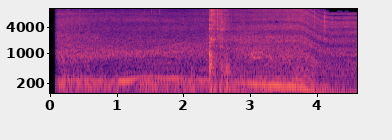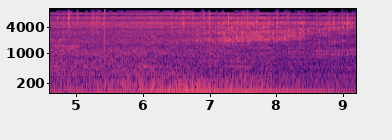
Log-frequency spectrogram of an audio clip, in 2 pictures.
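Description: A sports car engine rumbles loudly close by, its deep idle dropping lower and settling.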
